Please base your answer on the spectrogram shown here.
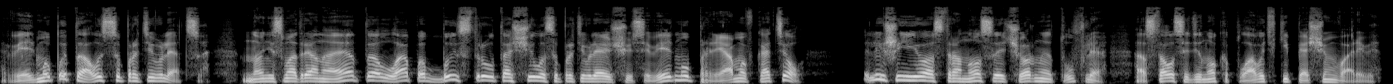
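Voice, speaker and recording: A man narrating a children's fantasy audiobook with expressive storytelling. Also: mid-range voice, moderate pace, no echo, clean studio sound.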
